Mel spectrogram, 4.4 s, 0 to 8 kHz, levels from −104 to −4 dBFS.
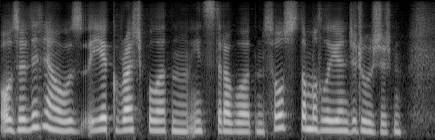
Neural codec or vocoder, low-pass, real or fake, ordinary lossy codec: codec, 16 kHz, 0.3 kbps, FocalCodec; none; fake; none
